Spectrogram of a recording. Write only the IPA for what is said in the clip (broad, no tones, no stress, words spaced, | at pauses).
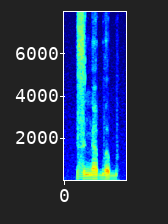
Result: zɪŋæbəb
